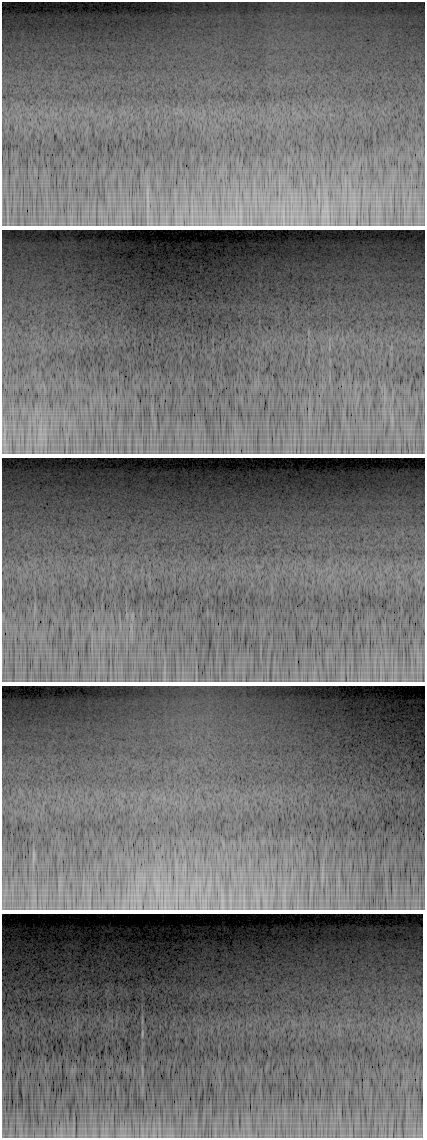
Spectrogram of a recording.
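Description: Wind and sea-surf ambience: a steady noise that swells twice, about two to four seconds in and again about fourteen seconds in, with a few faint small clicks.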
